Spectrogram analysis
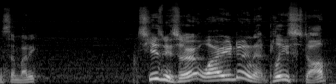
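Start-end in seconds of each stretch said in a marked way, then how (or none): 1.3-3.3 polite confronting knight. Acted.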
